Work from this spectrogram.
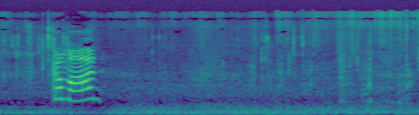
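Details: Irish Wolfhound Nell, a four-and-a-half-year-old female back with her breeder, being reintroduced to her brother and sister within a home pack of eleven wolfhounds; one loud, wavering, high whine lasting about half a second, followed by soft rustling.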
